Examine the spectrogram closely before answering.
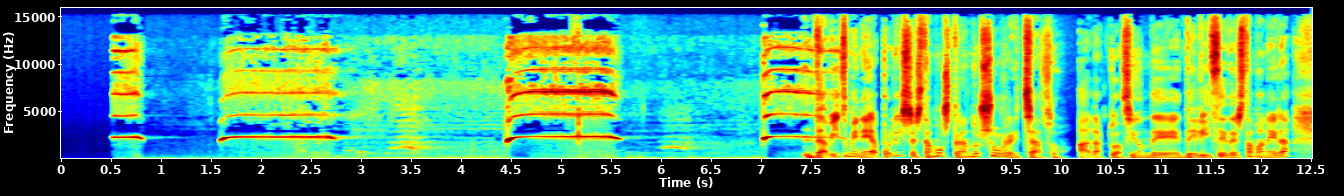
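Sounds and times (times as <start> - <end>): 
shrill warning whistle blasts blown by protesting residents in Minneapolis: 0.5 - 1.0, 1.6 - 3.0, 4.4 - 5.7, 7.0 - 7.9
outdoor crowd noise: 0.5 - 12.5
speech: 7.6 - 12.5.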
